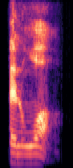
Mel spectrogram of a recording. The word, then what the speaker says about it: Benoit: of all when I saw your name and wall and you pronounced that perfect see now so wait it's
